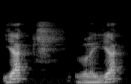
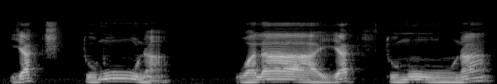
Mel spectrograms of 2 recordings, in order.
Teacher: রাখবেন, লাম একালে টানবেন ওপেন করে, ওয়ালা ইয়াকতুমুনা, ইয়া ওপেন থাকবে, কাফে একটু আমরা হামস করব, এটা হাওয়া একটু হালকা একটু চালিয়ে থাকবে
